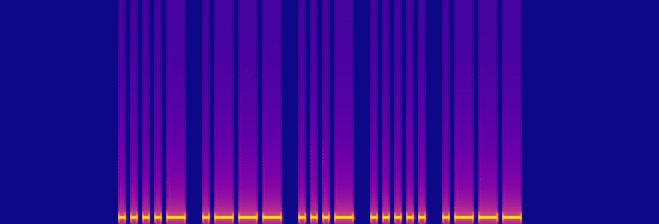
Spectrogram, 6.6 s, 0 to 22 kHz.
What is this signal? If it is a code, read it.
Morse code, heard as a keyed tone, about 20 wpm, 700 Hz. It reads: 4JV5J
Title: Five Challenging Letter-Number Combinations 20wpm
